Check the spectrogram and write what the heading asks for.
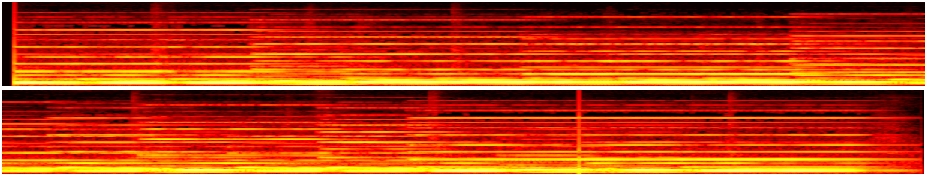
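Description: Organ playing a slow hymn introduction in sustained chords, dying away at the very end.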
